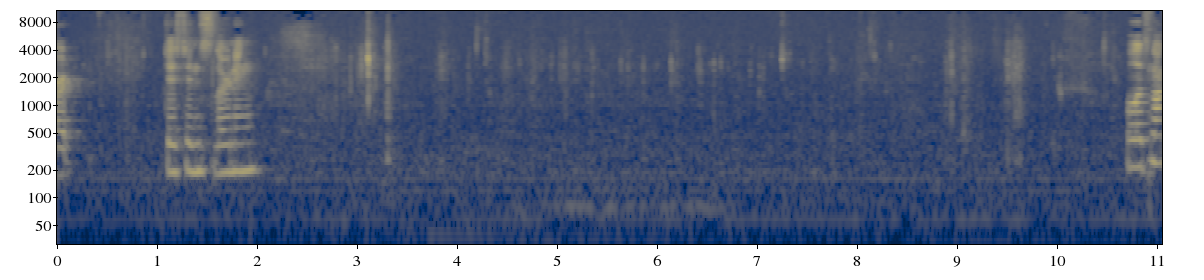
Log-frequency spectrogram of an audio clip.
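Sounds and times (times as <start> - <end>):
chewing fries: 2.2 - 10.7.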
